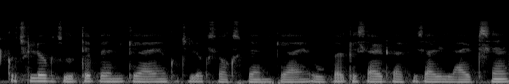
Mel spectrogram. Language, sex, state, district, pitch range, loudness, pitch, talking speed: Hindi, male, Bihar, Darbhanga, 115-130 Hz, -35 LUFS, 125 Hz, 270 wpm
